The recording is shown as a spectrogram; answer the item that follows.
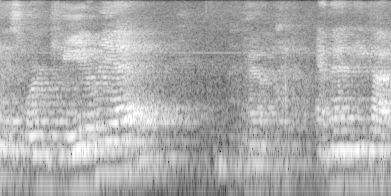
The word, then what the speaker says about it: Kyrie: Rockenberger, can you tell me how to say this word, Kyrie? Yeah. And then he got in there and he gave the downbeat. Kyrie.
